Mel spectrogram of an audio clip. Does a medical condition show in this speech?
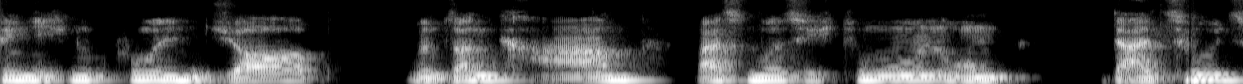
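Yes: spastic tetraparesis; birth injury, cord around neck, oxygen loss up to 15 minutes, all four limbs, facial paralysis; slightly hoarse from many speeches; difficulties controlling speech.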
